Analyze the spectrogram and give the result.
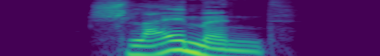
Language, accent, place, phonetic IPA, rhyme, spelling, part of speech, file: German, Germany, Berlin, [ˈʃlaɪ̯mənt], -aɪ̯mənt, schleimend, verb, De-schleimend.ogg
- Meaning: present participle of schleimen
